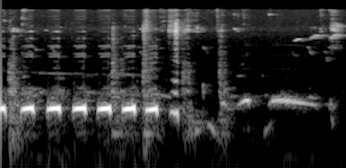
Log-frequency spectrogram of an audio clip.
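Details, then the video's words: Brown dove calls used for hunting to lure the bird closer: seven quick, hollow mid-pitched hoots, about four per second, then a few softer, lower notes and a long, slightly falling whistled coo. "Brown Dove Sounds"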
